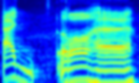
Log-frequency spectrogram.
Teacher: bunyi jim sukunnya nggak ada pantulannya sama sekali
